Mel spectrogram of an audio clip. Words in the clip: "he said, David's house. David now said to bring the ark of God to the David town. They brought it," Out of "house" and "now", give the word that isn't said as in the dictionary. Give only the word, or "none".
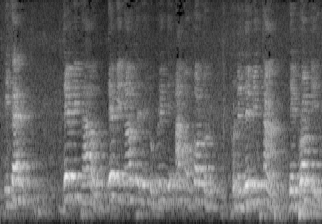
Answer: house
